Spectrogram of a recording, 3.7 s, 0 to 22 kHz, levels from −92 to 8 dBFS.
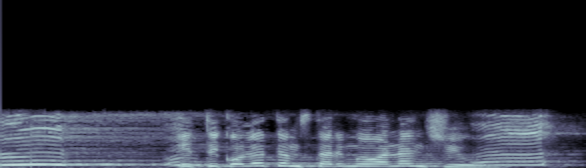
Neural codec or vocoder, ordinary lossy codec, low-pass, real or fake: none; Opus, 32 kbps; 7.2 kHz; real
